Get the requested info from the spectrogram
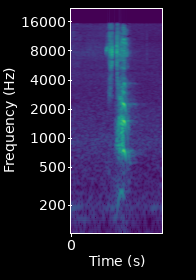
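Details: Six-month-old male brindle Staffordshire Bull Terrier barking once at a locust he meets for the first time; a single short, harsh bark rising then falling, with faint background hum.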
